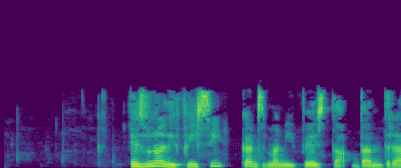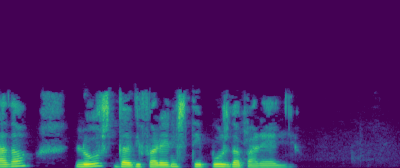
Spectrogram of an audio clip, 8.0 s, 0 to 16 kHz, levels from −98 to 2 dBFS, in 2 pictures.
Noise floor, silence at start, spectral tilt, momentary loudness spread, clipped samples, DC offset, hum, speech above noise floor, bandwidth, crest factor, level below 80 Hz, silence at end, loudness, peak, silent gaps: -78 dBFS; 1.3 s; -3.5 dB/octave; 11 LU; under 0.1%; under 0.1%; none; 62 dB; 8 kHz; 16 dB; -58 dBFS; 1.15 s; -16 LUFS; 0 dBFS; none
